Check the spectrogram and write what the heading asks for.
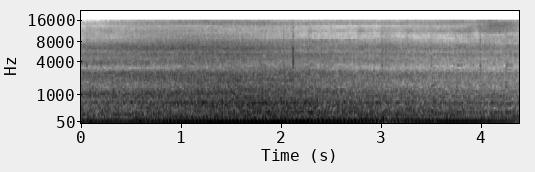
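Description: Semi-truck hauling a flatbed trailer of brine tanks driving past, its engine and tyre noise swelling to a peak about halfway through and then easing off.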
